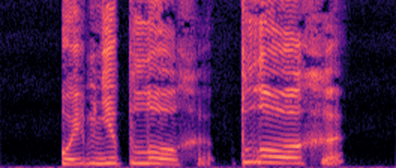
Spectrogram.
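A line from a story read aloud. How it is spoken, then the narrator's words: Fake sobbing. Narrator (Russian): Притворщица зарыдала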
